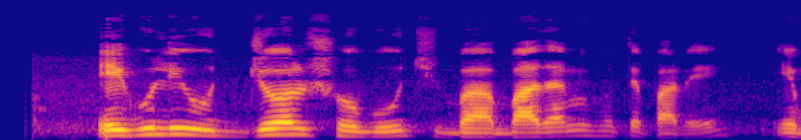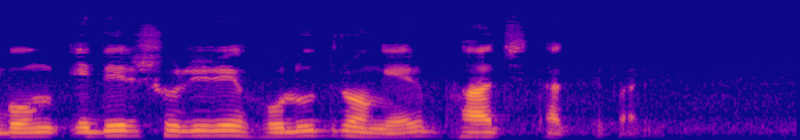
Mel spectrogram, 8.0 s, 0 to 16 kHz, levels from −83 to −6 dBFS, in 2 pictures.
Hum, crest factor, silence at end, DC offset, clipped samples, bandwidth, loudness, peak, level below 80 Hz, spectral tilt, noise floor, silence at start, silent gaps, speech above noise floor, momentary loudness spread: none; 22 dB; 1.2 s; under 0.1%; under 0.1%; 10 kHz; -23 LUFS; -2 dBFS; -70 dBFS; -6.5 dB/octave; -65 dBFS; 0.5 s; none; 42 dB; 18 LU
